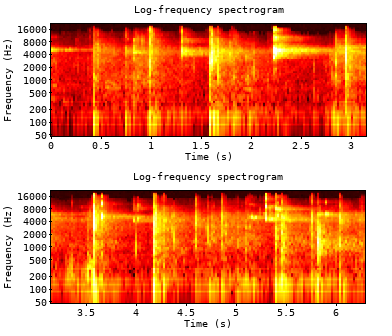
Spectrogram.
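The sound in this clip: Basketballs bounce during a youth layup drill at a coaching clinic, with many sharp, irregular thumps from several balls overlapping at uneven intervals.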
